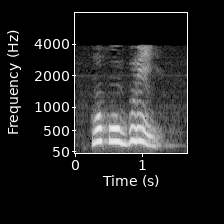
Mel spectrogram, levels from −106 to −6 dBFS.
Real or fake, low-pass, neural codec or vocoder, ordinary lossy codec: real; 7.2 kHz; none; AAC, 16 kbps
